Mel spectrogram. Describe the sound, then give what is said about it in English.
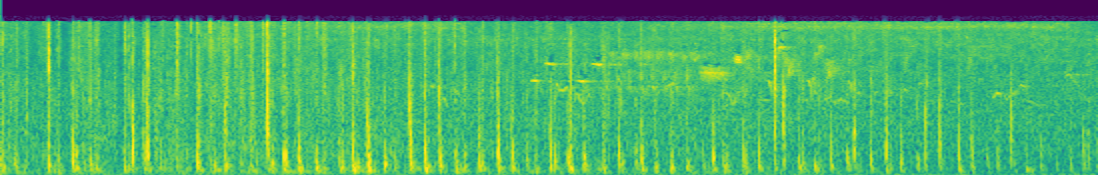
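Hooves trotting in a steady, even clip-clop, many quick hoofbeats keeping a regular rhythm throughout, with a faint whinny-like sound partway through. “And so, Kassi and Kaloo trotted off together, side by side”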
